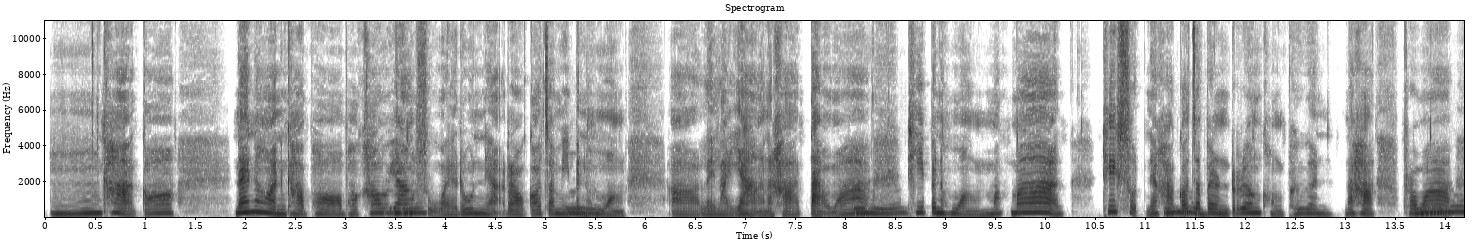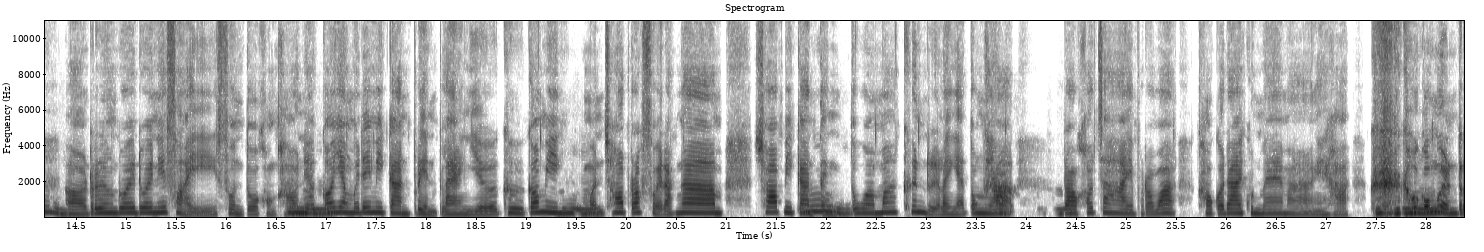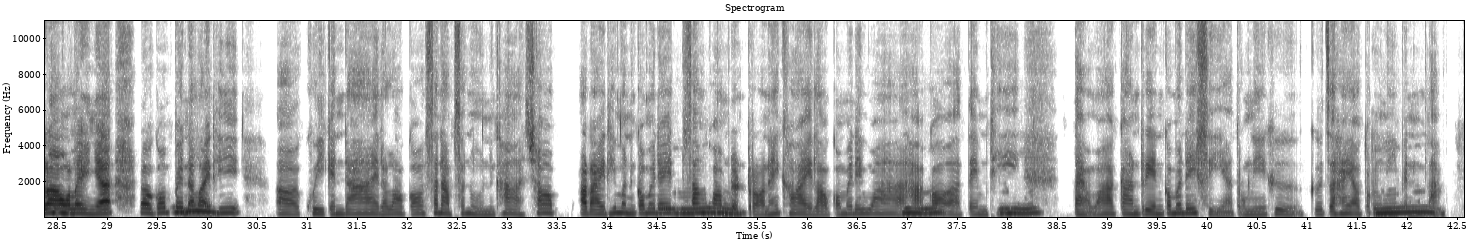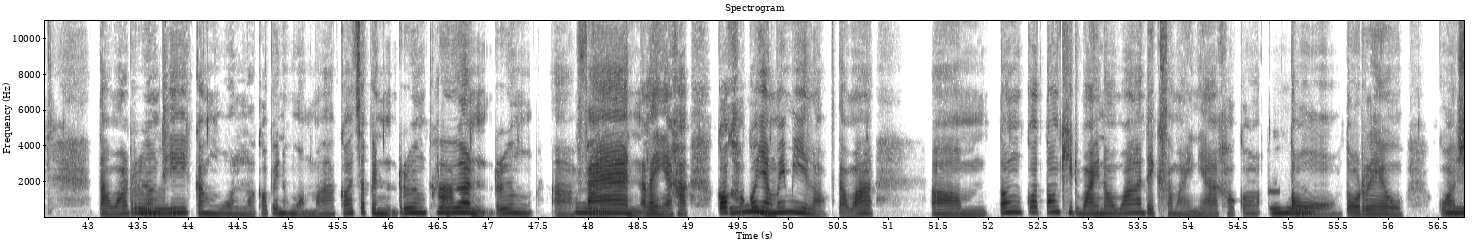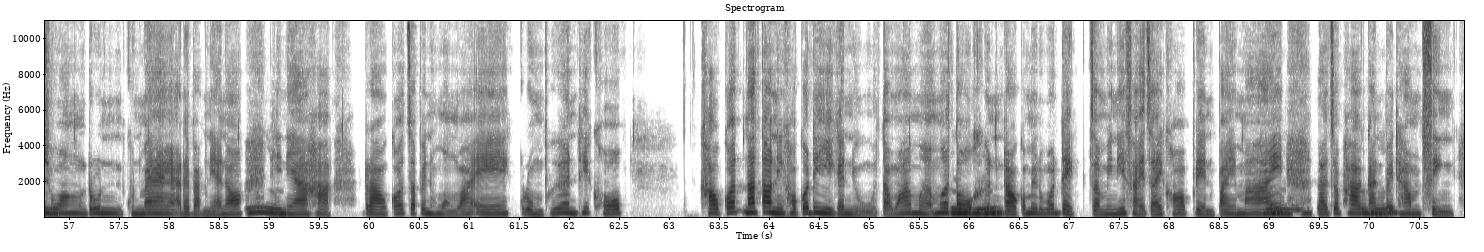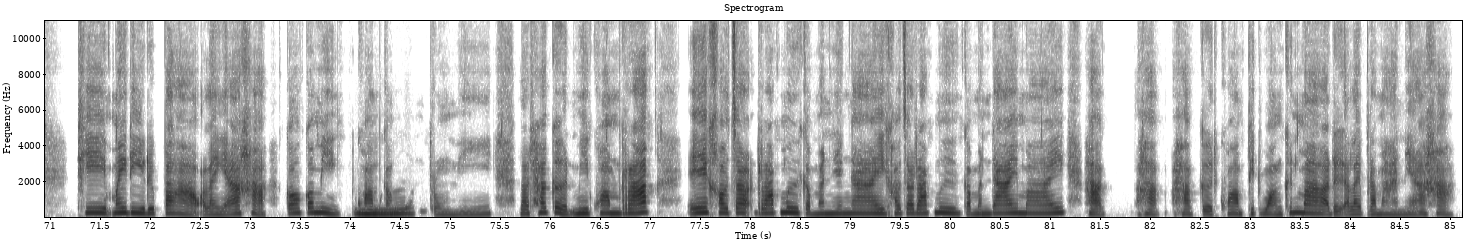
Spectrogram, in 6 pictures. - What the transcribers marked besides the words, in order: other background noise; laughing while speaking: "คือ"; laughing while speaking: "อือ"
- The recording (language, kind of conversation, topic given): Thai, advice, ฉันจะปรับตัวอย่างไรให้รู้สึกสบายใจกับการเปลี่ยนผ่านครั้งใหญ่ในชีวิต?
